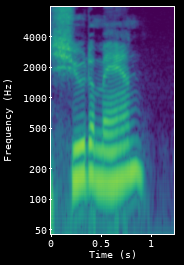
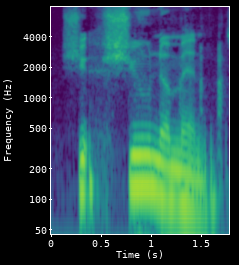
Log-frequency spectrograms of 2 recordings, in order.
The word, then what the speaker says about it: Scheunemann: Wait, his last name is Schuneman? – Schuneman. Schuneman. – Okay, thank you. – S-C-H-E-U-N-E-M-A-N-N.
